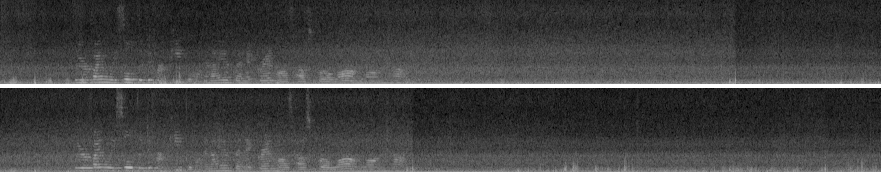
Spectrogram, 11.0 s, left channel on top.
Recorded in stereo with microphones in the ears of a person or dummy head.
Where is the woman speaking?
80° right, 5 m.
